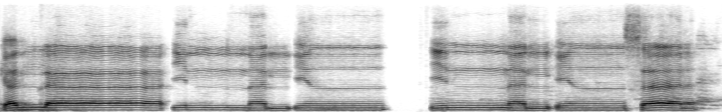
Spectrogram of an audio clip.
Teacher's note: harusnya inna dengan insa itu sama panjangnya, sama tempo gunnahnya sama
